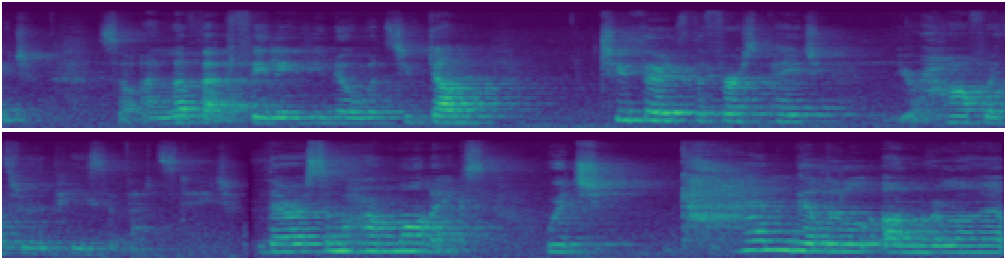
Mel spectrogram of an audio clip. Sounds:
Speech

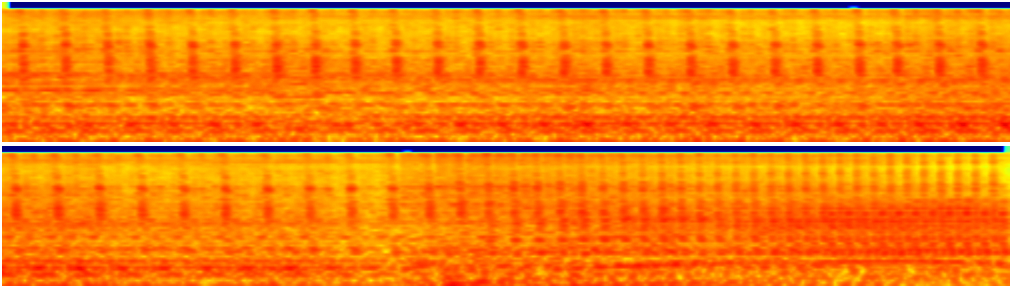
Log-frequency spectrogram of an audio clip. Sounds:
car engine knocking

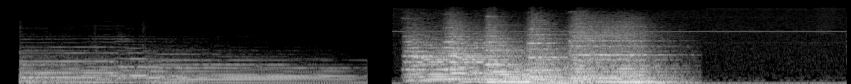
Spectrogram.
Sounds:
Music

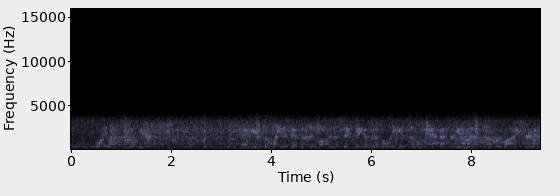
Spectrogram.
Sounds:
Speech

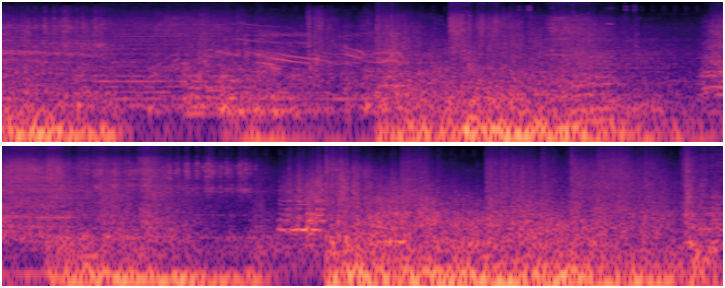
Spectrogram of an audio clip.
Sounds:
Speech, Fusillade

